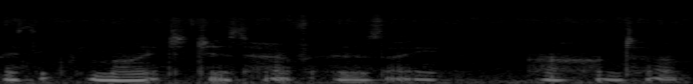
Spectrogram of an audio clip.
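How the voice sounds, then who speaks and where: A man's voice: a little high, unhurried, creaky, dark tone. A man with an Australian accent whispering in a musing, rambling ASMR style as he builds a game character. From southern Australia. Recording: noisy ambient background.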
